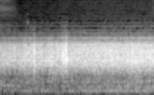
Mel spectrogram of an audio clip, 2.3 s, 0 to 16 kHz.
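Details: Magnavox AM-80 radio: steady hiss with an occasional faint voice, no station breaking through, transistor not getting warm. Radio static, no stations; it does not work.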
